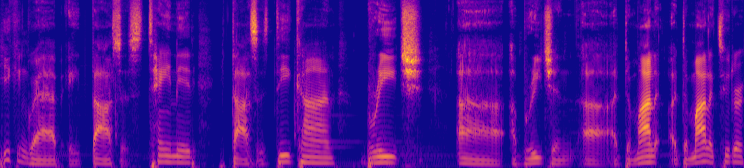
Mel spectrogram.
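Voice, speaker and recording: Music plays in the background as the speaker goes at a fairly slow pace with an animated tone and lively intonation. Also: man, fairly low pitch for a man. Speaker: cEDH content creator and streamer. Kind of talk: livestream deck tech. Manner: casual, animated.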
